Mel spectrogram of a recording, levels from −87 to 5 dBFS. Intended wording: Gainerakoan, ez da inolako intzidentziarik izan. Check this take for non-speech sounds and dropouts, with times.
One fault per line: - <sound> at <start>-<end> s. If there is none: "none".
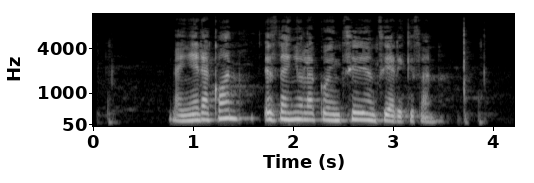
none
